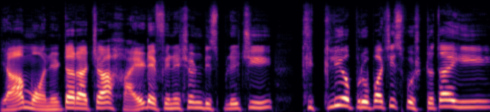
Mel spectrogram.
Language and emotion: Goan Konkani, surprised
